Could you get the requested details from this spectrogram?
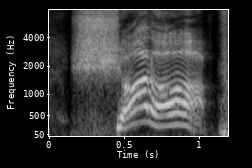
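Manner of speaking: sharp, loud, shrill outburst, very high. Retelling what he and Sean said to loud talkers in a packed theater: loud. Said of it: "Just like loud".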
